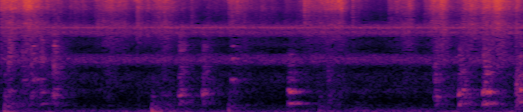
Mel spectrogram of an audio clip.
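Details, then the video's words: Backyard chickens clucking: short nasal notes in pairs and small clusters, some slightly drawn out, against a steady background hum. "CHICKENS CLUCKING ASMR"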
